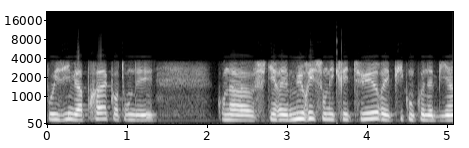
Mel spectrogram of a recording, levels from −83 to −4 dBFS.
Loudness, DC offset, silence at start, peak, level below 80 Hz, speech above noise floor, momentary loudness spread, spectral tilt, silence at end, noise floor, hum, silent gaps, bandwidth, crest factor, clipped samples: -15 LUFS; under 0.1%; 0 s; 0 dBFS; -66 dBFS; 21 dB; 18 LU; -8 dB/octave; 0 s; -35 dBFS; 50 Hz at -55 dBFS; none; 4.5 kHz; 14 dB; under 0.1%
